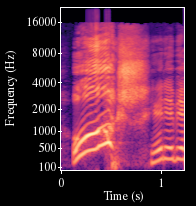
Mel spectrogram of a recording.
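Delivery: slow, drawn-out mock tongues. Mimicking a worshipper in tongues, slow mock chant. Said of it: "o cara tá".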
